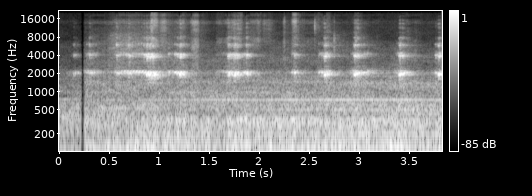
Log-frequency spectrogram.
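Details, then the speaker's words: Kitchen oven fan heard from underneath during cool-down after cooking, shrill chirping squeak two or three times a second like a sick bird, whining for hours; owner suspects lubrication issue; fan squeak. "so you should be heard to hear that it sounds like sounds like a very sick bird it's been whining for hours and hours hours so it's a obviously a lubrication issue"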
